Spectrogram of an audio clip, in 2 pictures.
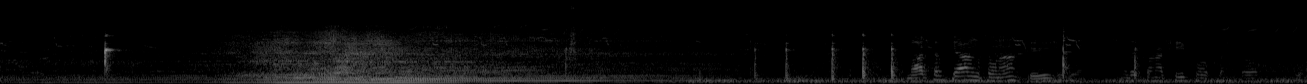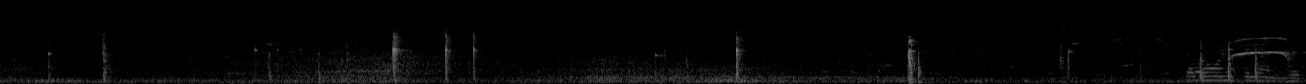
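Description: Trowels tap and scrape on bricks.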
